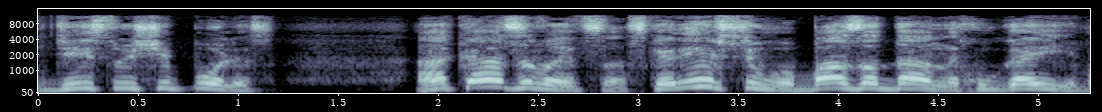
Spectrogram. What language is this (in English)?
Russian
